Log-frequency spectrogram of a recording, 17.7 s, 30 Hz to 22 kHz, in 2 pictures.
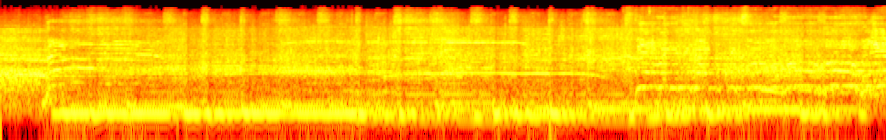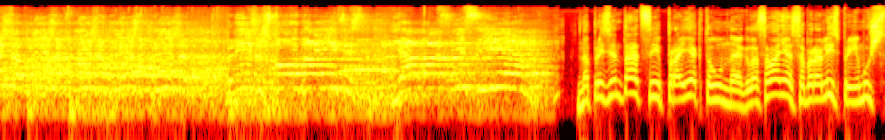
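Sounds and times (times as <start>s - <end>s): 
large audience clapping and cheering: 0.1s - 13.5s
whoops and shouting voices: 0.1s - 14.4s
speech: 14.7s - 17.6s.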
